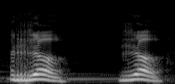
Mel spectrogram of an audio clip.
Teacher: Sounds which are produced by raising the tongue to the area just behind the अल्वियोलस ridge · पोस्ट का मतलब होता है behind. Sounds which are produced by raising the tongue to the area just behind the alveolar ridge. अब alveolar ridge पे तो touch हुए थे alveolar sound, अब पोस्ट एल्वियोलर कहाँ टच होंगे, थोड़ा सा और पीछे, एल्वियोलर रिज से और पीछे हमारी जीभ जब जाएगी। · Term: पोस्ट अल्वियोलस, पोस्ट एल्वियोलर साउंड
